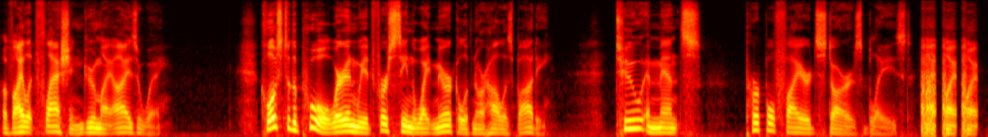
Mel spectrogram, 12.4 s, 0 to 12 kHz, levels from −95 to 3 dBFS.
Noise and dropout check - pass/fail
fail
